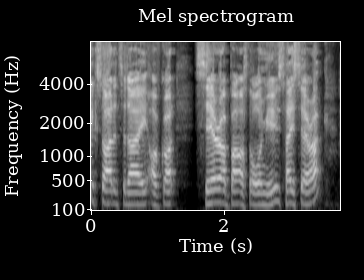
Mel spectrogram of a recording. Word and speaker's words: Bartholomeusz: I've got Sarah Bartholomew. Hey Sarah. Hi. Great pronunciation of my name.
